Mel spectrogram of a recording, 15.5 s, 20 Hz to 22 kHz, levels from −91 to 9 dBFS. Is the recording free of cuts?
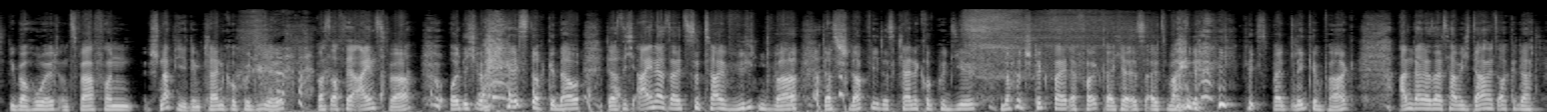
yes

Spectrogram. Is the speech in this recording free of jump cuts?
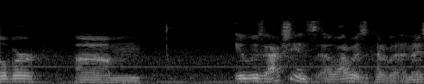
yes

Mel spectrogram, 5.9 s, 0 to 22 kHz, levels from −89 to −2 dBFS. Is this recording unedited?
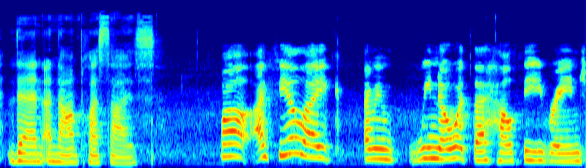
yes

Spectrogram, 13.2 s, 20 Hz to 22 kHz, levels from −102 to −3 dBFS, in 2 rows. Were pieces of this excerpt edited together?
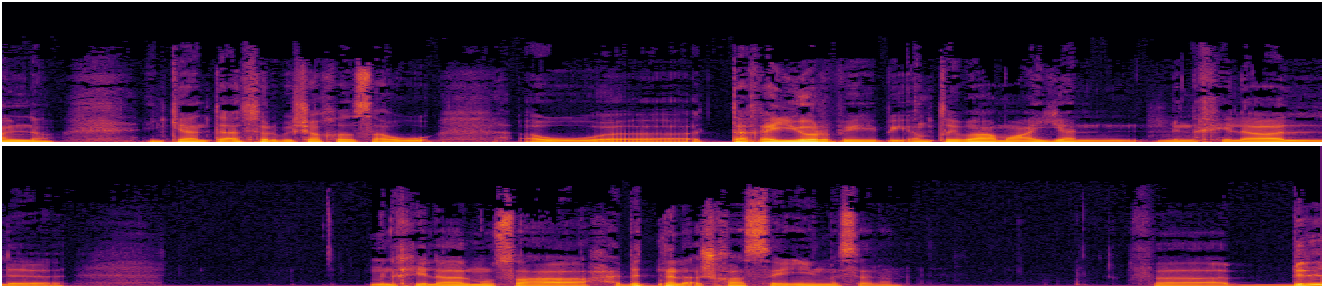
yes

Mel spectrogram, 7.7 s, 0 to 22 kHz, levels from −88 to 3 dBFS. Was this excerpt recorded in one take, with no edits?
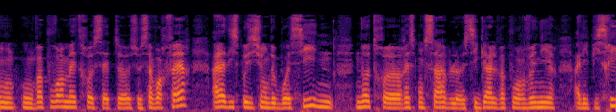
yes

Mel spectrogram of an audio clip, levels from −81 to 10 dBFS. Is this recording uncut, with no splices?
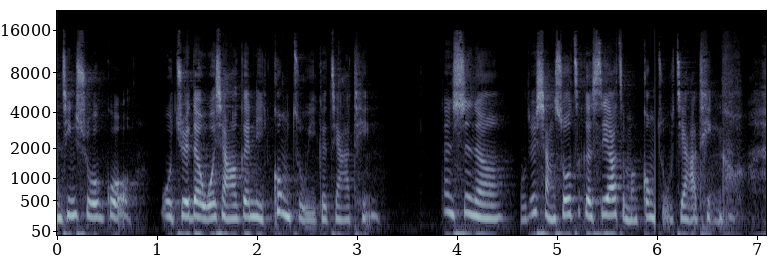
no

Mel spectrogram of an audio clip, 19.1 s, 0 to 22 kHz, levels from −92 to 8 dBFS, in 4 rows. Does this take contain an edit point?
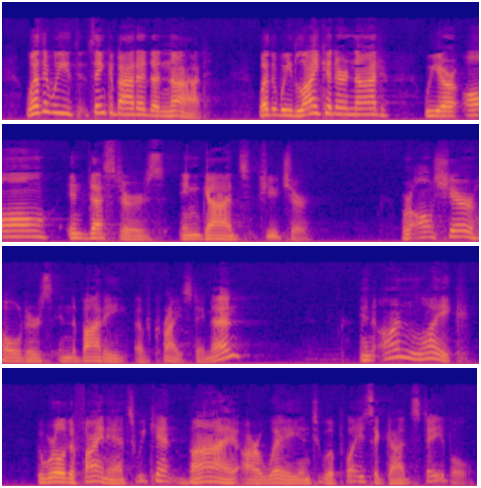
no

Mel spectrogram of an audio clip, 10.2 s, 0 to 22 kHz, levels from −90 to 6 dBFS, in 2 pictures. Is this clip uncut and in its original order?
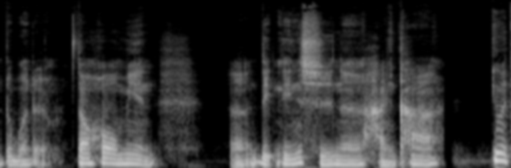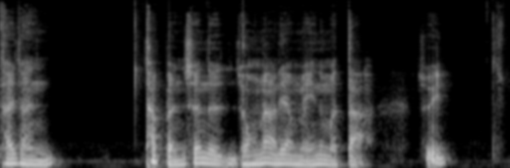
yes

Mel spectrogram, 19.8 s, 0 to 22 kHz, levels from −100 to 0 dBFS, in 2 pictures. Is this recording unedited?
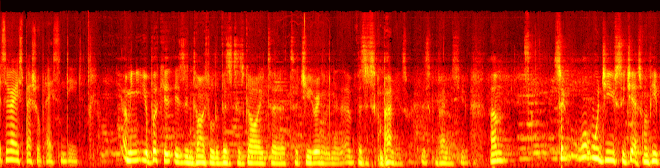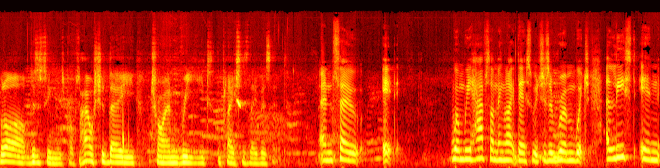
no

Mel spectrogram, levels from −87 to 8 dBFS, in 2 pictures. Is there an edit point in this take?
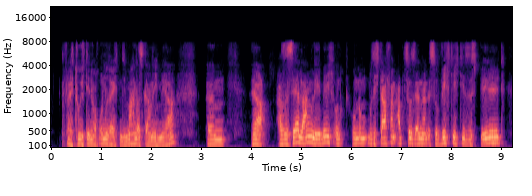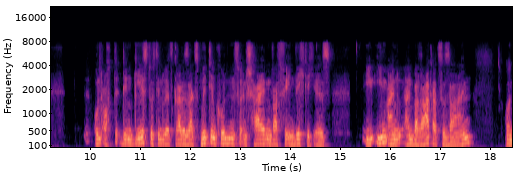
no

